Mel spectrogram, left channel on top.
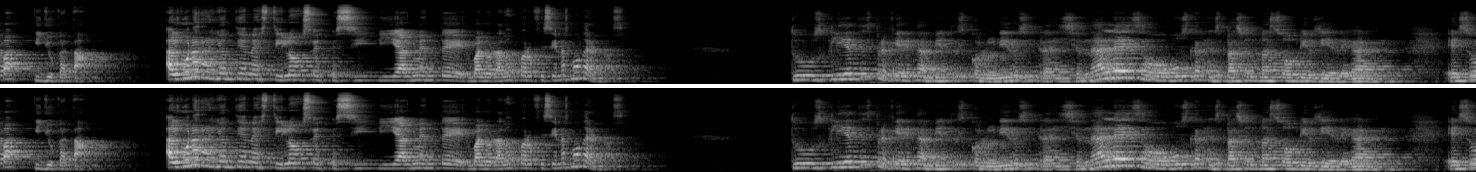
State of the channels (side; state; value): both; identical; correlation 1.00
